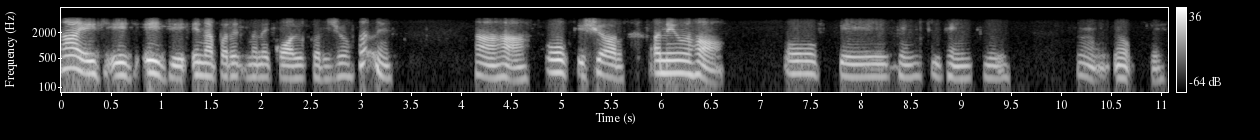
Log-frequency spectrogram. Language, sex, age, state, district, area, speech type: Gujarati, female, 60+, Gujarat, Valsad, rural, conversation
